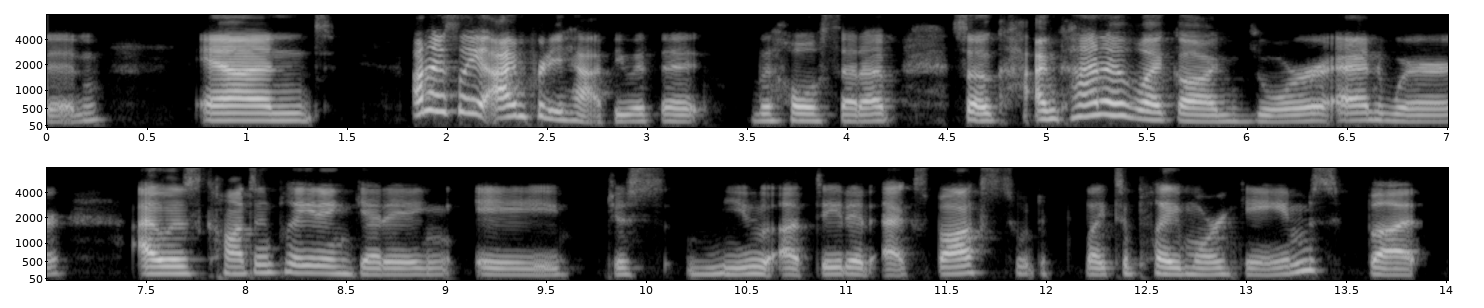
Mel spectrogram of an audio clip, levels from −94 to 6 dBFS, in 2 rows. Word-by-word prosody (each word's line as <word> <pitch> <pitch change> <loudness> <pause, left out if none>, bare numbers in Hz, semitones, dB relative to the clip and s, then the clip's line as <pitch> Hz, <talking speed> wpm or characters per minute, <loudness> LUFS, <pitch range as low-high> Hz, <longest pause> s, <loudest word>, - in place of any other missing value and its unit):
in. 195 +4 -8 0.5
And, 195 -1 +6 0.5
honestly, 425 -5 +5
I'm 295 +3 +7
pretty 225 -6 -1
happy 180 -3 -3
with 175 +1 -6
it, 170 -1 -4 0.2
the 185 +1 -4
whole 185 -1 +1
setup. 180 +1 -1 0.3
So 185 - +2
k 210 - -17
I'm 225 +1 +5
kind 300 +7 +3
of 320 -2 +5
like 205 -3 +2
on 170 -2 +1
your 170 +3 -1
end 195 0 +2
where 170 0 -3 0.3
I 185 - +5
was 190 0 +2
contemplating 200 0 -3
getting 165 -1 -5
a 160 0 -7 0.2
just 170 0 -11
new 175 +1 -6
updated 175 -1 -4
Xbox 190 +2 -2
so 185 - -14
to - - -21 0.2
like, 165 -1 -5
to 190 - -9
play 175 -4 -1
more 165 -1 -5
games, 175 - -7
but, 160 -3 +1
185 Hz, 165 wpm, -24 LUFS, 170-195 Hz, 0.5 s, I'm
